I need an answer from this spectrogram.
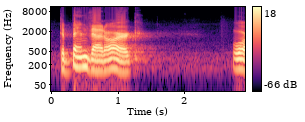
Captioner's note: none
